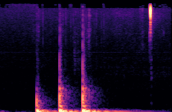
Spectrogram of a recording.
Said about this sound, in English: Listen, I'm standing at the door, knocking. If you hear my voice and open the door, I will come in to you and eat with you and you with me. So as He says, He knocks on the door.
